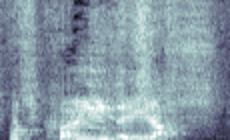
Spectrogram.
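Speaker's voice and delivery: high, loud, appalled squeals with a laugh; shocked outburst. Real, not acted. Reacting to a graphic fox clip, shocked high squeals. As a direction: recoil in real disbelief at what's on screen.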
